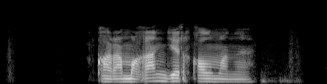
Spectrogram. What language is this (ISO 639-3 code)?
bak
